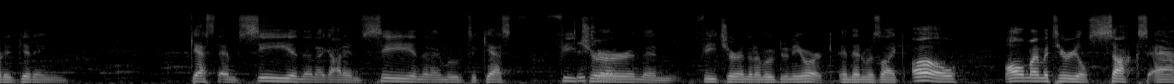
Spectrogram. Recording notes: Live from Container Bar.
